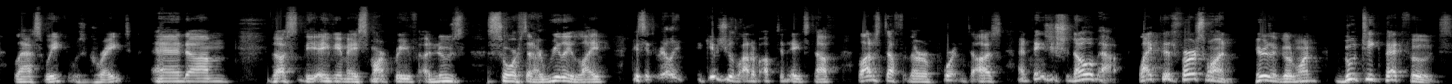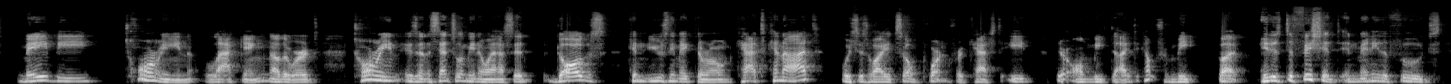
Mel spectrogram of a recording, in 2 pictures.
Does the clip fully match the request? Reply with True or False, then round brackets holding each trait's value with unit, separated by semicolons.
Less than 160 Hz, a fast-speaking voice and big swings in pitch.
True (140 Hz; 215 wpm; 6.7 semitones)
